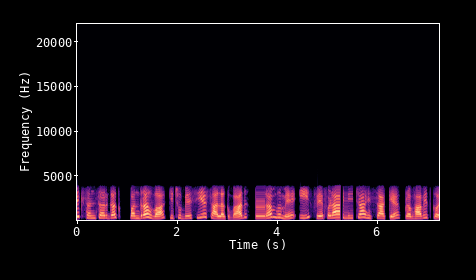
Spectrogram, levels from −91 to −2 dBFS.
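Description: Speech carried over a G.711 telephone channel, with the band ending near 3.5 kHz, and hit by two bursts of packet loss with the last packet repeated. From 3.6 to 3.76 s, a 160 ms gap is filled by replaying the same short block. That fits eight lost 20 ms packets, and it buzzes near 50 Hz. From 5.2 to 5.52 s, 200 ms of loss is scattered across 320 ms, the longest run 60 ms, producing brief robotic stutters.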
